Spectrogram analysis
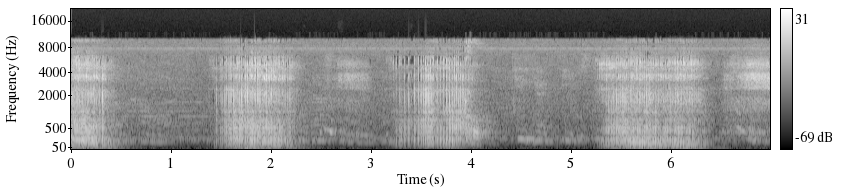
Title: Snore - rohalito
